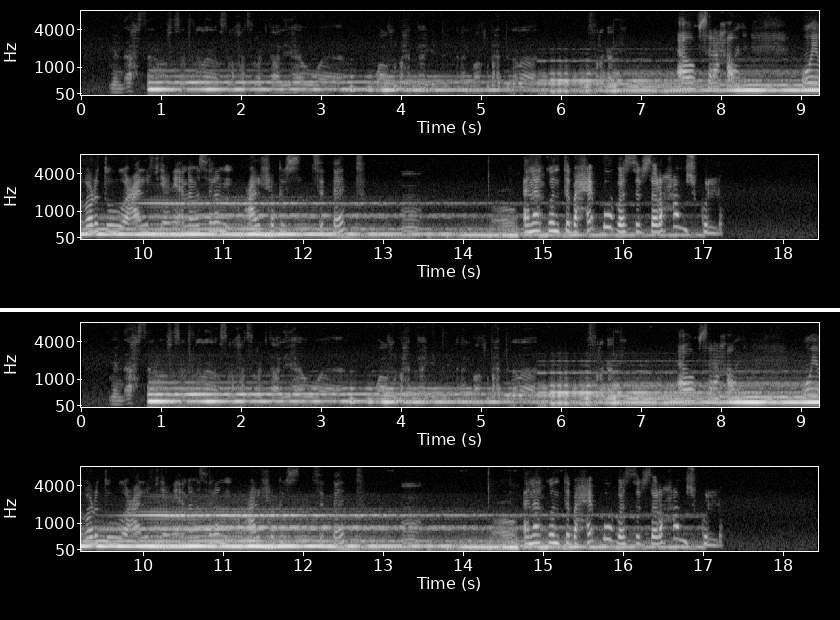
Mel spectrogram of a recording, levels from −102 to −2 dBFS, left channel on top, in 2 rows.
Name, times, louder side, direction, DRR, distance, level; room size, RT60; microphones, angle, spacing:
voice 1, 0.3-3.4 3.6-5.7 6.3-6.8 13.2-13.5 14.3-14.7, right 1 dB, 20° right, 2.4 m, -49 dB
sound 1, 0.8-17.0, right 4 dB, 90° right, 0.4 m, -25 dB
voice 2, 7.4-8.3 9.0-11.9 12.2-12.5 14.8-17.2, left 2 dB, 55° left, 2.0 m, -34 dB
open air
head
